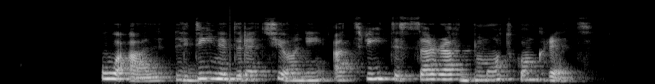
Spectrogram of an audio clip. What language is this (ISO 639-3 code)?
mlt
